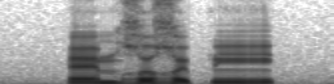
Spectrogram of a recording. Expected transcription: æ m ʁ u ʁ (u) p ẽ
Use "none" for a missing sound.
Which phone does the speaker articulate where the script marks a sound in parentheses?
ø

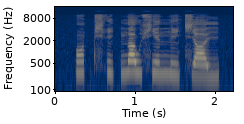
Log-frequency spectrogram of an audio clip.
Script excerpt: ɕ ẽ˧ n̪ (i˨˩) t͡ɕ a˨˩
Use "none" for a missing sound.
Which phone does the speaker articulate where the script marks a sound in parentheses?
ĩ˨˩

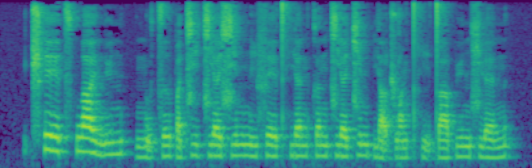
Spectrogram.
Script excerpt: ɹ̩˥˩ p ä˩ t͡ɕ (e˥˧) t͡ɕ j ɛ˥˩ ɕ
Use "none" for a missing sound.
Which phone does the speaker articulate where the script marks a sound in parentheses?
i˥˧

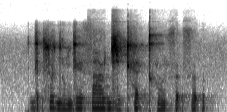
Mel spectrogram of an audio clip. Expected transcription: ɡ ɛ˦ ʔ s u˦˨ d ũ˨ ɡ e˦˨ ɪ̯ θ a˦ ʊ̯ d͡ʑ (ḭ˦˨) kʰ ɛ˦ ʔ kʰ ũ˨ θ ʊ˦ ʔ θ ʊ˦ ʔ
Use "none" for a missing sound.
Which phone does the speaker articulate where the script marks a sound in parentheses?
i˨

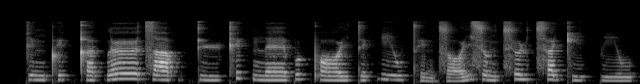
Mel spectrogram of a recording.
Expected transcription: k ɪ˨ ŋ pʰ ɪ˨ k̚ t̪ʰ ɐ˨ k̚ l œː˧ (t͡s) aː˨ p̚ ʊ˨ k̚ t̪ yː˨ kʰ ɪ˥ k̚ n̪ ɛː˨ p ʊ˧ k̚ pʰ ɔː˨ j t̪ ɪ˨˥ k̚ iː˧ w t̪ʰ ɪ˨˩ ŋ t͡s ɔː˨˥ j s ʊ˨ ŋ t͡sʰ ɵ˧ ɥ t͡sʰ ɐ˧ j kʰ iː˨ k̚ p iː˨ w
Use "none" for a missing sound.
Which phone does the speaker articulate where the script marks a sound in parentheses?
t͡s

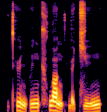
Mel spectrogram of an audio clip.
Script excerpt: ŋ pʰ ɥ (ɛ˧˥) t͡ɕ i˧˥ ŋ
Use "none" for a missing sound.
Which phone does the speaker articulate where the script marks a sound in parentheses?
ɛ˩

